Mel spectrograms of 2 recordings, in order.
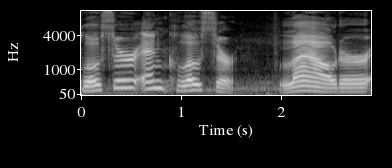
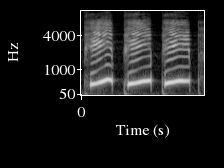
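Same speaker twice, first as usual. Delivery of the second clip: very high, chirpy little peeps; frog peeping; 4 dB louder than usual. A narrator's reading. Little frog calling through the woods, high chirpy peeps. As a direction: pipe it like a tiny spring frog.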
